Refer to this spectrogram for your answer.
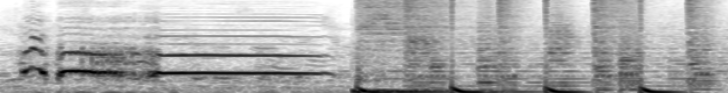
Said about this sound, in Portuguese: Canta Galo!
